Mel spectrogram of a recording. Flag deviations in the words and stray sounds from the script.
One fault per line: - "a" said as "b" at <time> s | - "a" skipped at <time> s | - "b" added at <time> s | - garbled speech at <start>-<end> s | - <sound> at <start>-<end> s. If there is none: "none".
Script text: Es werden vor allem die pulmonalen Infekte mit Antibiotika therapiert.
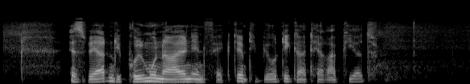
- "vor allem" skipped at 1.1 s
- "mit" skipped at 2.4 s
